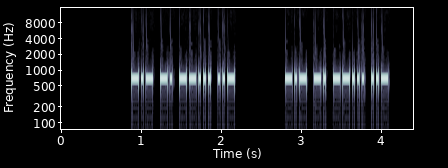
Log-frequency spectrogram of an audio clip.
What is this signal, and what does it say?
Morse code, heard as a keyed tone, about 40 wpm, 700 Hz. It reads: KN7U KN7U
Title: USA Call Signs - 4 Characters - Repeated 3x - 40wpm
